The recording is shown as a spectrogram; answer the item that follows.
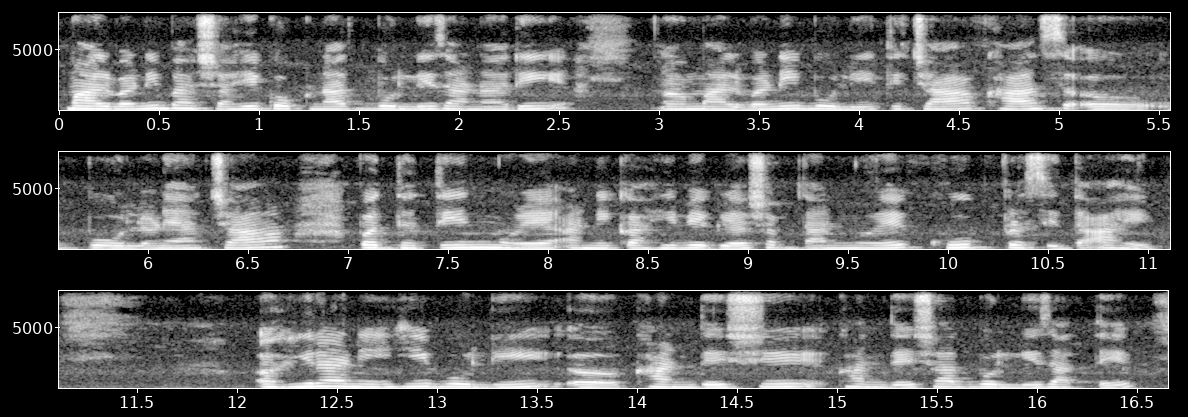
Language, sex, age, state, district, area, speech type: Marathi, female, 18-30, Maharashtra, Kolhapur, urban, spontaneous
